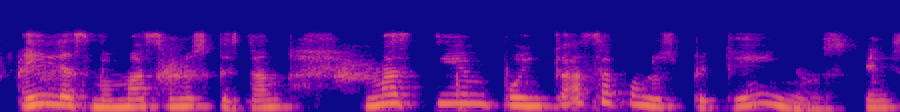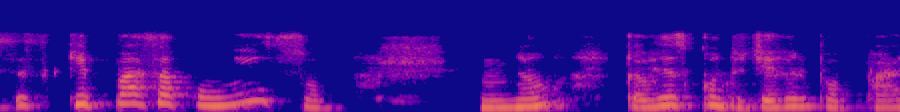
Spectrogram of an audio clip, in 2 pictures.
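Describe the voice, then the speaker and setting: A woman's voice: mid-range voice, darkish tone, slightly rough, highs cut off. A woman teacher with a Peruvian accent, lecturing her class, often asking tag questions and repeating words as she goes. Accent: Peruvian Spanish.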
